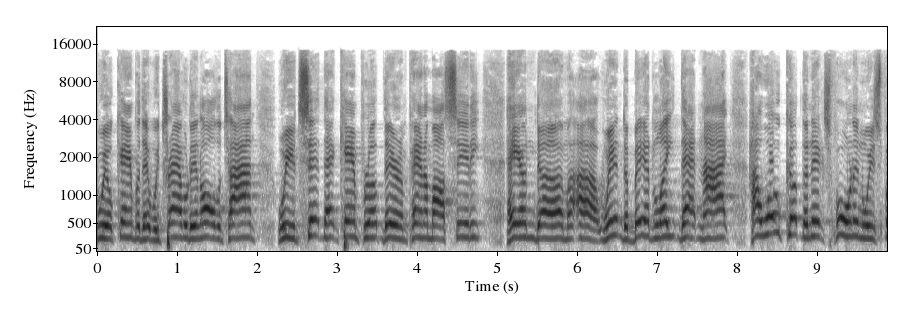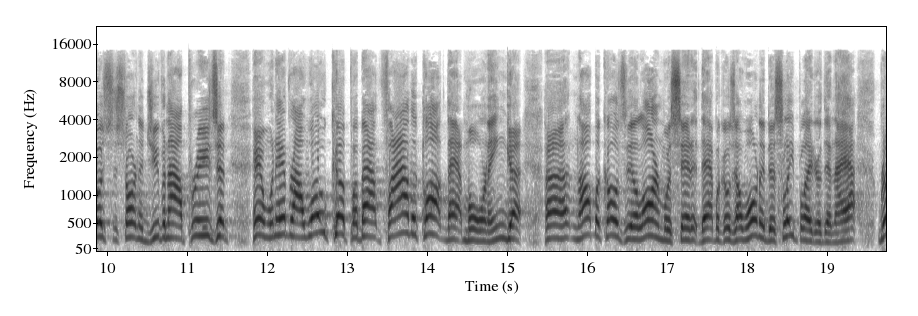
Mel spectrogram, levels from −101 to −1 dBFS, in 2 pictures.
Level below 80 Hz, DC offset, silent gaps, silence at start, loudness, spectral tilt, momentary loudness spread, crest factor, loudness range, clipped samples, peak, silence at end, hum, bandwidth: -60 dBFS; under 0.1%; none; 0 s; -20 LUFS; -3 dB/octave; 4 LU; 16 dB; 1 LU; under 0.1%; -6 dBFS; 0 s; none; 14.5 kHz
